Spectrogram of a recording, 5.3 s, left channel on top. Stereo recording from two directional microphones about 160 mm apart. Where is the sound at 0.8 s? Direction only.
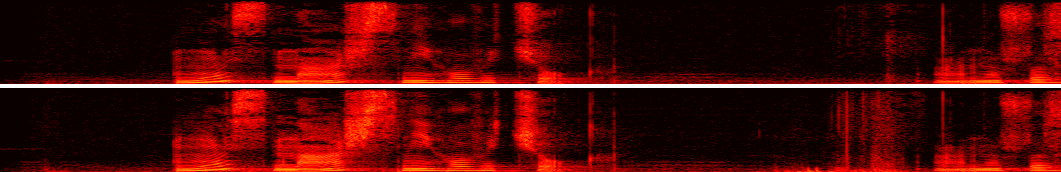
10° left (ahead or behind).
